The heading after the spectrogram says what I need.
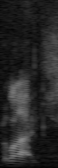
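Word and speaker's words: Leutz: Lights. L E U TZ. But you pronounce it just like a light bulb. Lights. I see.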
